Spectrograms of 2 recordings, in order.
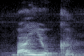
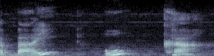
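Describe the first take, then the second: First: Said in the usual way. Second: "bai-u-ca" slowly in three beats; syllable by syllable. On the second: Shown as a demonstration. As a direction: pause between bai, u and ca. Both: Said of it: "Aí fica".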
